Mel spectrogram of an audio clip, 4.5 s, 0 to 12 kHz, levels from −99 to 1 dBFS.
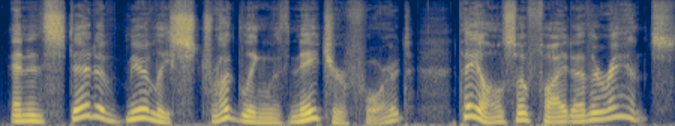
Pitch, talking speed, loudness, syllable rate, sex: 165 Hz, 185 wpm, -19 LUFS, 5.5 syllables/s, male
